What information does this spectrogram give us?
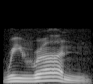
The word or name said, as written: rerun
